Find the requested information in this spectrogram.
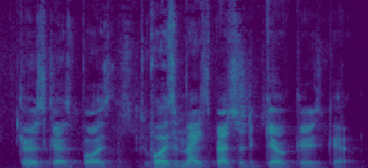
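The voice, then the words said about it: Impression of Kronk. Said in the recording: “Can you do the Cusco voice? ... It's the Kronk.”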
